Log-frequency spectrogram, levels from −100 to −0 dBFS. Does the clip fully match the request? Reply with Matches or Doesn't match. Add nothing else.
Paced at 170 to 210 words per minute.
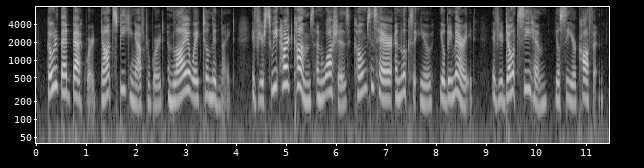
Matches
